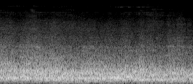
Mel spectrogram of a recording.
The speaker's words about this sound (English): The Detroit People Mover passes overhead as people wait around the Rosa Parks Transit Center.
